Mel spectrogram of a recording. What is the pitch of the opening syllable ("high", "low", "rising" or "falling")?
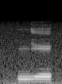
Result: high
